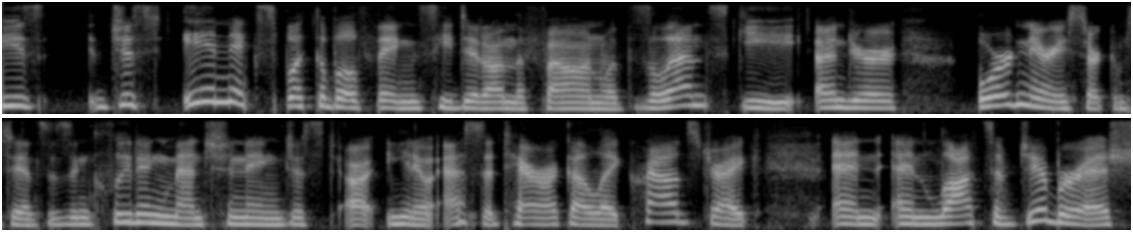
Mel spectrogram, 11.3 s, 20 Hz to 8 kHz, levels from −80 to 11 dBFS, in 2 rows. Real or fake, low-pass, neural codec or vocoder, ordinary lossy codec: real; 7.2 kHz; none; Opus, 64 kbps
